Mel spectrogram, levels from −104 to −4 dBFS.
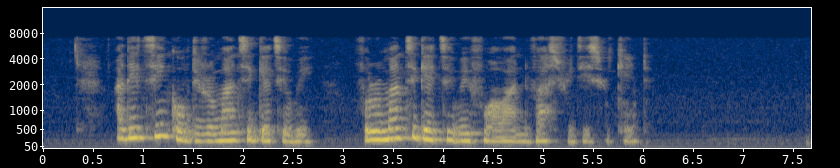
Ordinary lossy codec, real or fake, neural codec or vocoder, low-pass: none; real; none; 7.2 kHz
